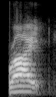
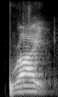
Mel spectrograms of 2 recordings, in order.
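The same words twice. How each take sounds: The two takes are said the same way.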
